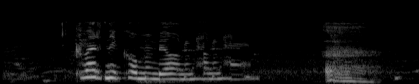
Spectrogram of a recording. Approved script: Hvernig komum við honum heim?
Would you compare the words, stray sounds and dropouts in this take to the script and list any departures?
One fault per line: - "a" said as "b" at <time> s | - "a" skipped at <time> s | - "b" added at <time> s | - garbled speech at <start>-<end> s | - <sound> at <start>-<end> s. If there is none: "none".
- "honum" added at 2.0 s
- laugh at 3.1-3.9 s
